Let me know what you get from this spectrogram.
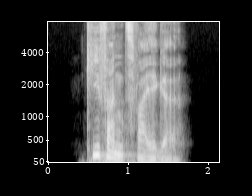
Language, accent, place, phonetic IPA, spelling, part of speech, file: German, Germany, Berlin, [ˈkiːfɐnˌt͡svaɪ̯ɡə], Kiefernzweige, noun, De-Kiefernzweige.ogg
- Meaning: nominative/accusative/genitive plural of Kiefernzweig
